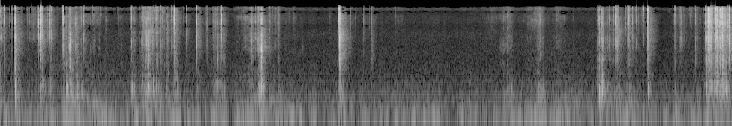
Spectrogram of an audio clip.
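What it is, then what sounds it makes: Wound plastic tape ball being cut and peeled. A small blade cuts into a wound black and white plastic tape ball and peels back its layers. Bright, crackly tearing and crinkling bursts come in uneven clusters with sharp snaps between quieter stretches, over a faint steady low hum. The peeling grows loud and dense again at the end.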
